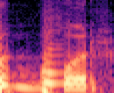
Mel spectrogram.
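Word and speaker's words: bore: First है बोअर और बोर। First pronunciation भी पर भी आप प्लीज फोकस करना, मैं किस तरह से प्रोनाउंस कर रही हूँ। बोअर और बोर।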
